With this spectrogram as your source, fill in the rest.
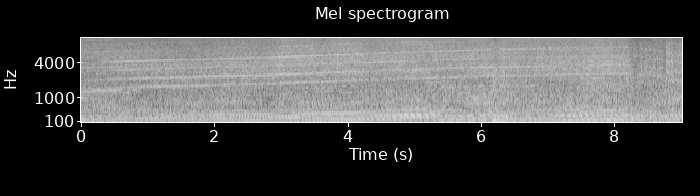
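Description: A racing car engine revs high and climbs steadily as the car accelerates.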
